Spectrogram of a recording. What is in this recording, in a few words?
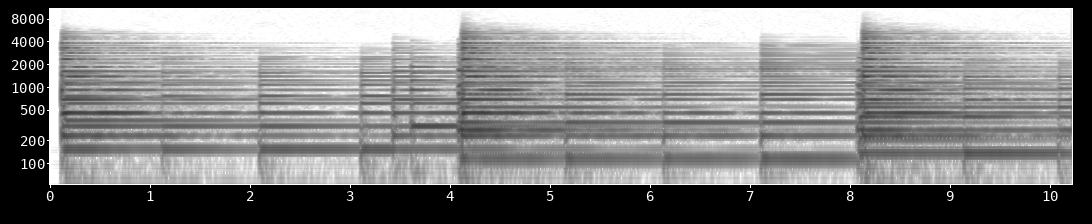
goodbye piano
